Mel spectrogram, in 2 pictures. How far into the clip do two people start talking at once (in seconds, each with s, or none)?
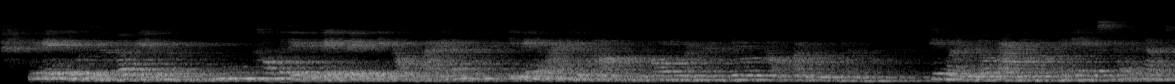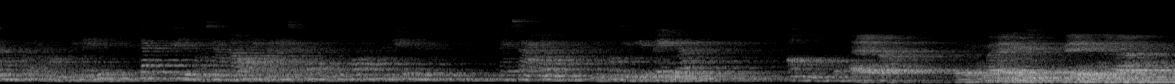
none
